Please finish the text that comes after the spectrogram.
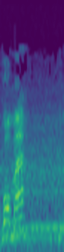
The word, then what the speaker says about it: Womer: Behind them we got Womer. Yes, I pronounced his name right. It's Womer. And off he goes into the wall, and that's a huge crash for Womer.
